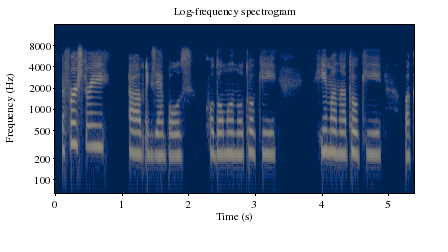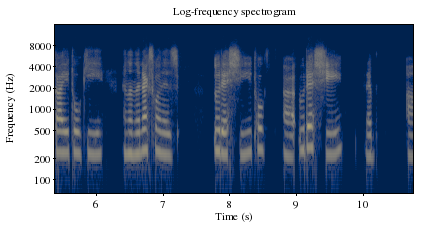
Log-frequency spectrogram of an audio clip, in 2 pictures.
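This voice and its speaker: A woman's voice: fairly high pitch, dry recording. A young woman explaining a lesson in a casual, hesitant way, full of likes and ums and hedges. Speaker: student tutor. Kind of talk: casual recorded study lesson. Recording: dry, dull lo-fi sound.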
